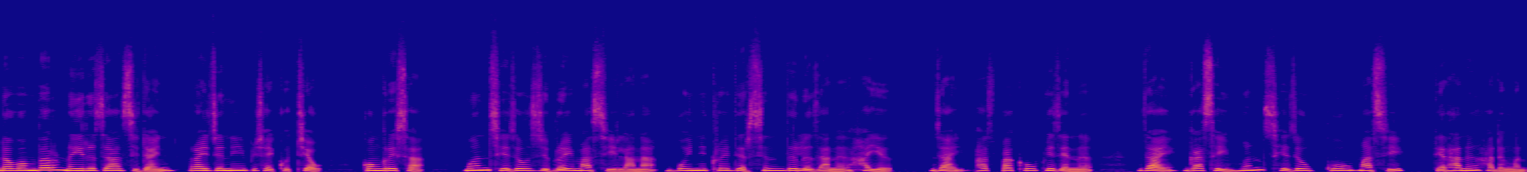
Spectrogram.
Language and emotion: Bodo, neutral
